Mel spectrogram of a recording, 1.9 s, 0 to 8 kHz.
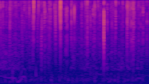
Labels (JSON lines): {"label": "biophony, cascading saw", "recorder": "SoundTrap 600 or HydroMoth"}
